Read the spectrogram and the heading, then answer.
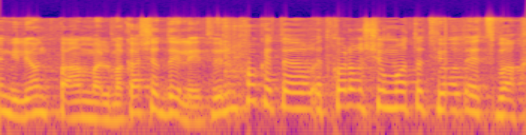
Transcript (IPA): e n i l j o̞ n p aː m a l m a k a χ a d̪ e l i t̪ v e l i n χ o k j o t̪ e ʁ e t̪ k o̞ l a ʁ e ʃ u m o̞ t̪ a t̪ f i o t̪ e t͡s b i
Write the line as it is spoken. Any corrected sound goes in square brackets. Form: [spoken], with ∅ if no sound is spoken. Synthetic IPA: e [m] i l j o̞ n p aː m a l m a k a [ʃ] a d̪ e l i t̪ v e l i [m] χ o k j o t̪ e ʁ e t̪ k o̞ l a ʁ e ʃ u m o̞ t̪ a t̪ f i o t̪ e t͡s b [a]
